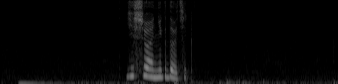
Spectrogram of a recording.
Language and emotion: Russian, positive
